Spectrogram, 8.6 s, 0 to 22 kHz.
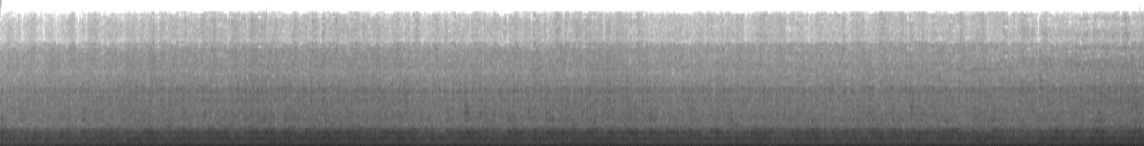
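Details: M1028 CUCV diesel truck idling after installing upgraded glow plug control card, glow plugs cycling correctly at key-on: steady even diesel clatter, low rumble, no misses or heavy knocks; healthy idle.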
